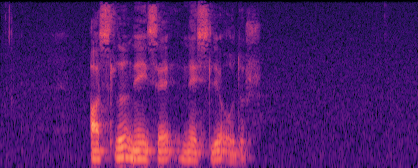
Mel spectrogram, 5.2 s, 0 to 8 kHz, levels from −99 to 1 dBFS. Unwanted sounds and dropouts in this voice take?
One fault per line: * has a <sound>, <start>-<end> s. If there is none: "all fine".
all fine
